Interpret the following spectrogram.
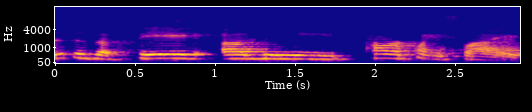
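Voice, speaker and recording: Loud and fairly high-pitched, a woman's voice swings very widely in pitch. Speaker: pre-health advisor. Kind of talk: group advising meeting. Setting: gym with audience and Zoom.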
